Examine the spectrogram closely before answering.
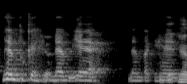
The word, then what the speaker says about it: Nambucca Heads: Pluto Uranus is very close to it, but pronounce this one for me, the Nambucca heads. Yeah, Nambucca heads.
